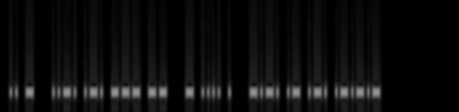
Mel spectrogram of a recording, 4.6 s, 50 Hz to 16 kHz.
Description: Morse code, heard as a keyed tone, about 41 wpm, 700 Hz. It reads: IT FROM THE CAR.
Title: Sentences from Top 1000 Words - Review Part 5 - 45wpm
